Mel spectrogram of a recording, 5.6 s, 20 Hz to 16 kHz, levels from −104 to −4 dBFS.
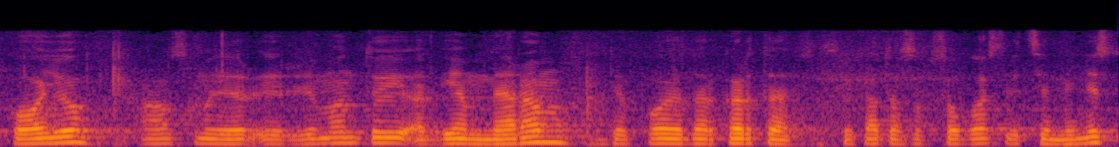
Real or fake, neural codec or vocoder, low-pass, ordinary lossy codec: real; none; 7.2 kHz; MP3, 64 kbps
